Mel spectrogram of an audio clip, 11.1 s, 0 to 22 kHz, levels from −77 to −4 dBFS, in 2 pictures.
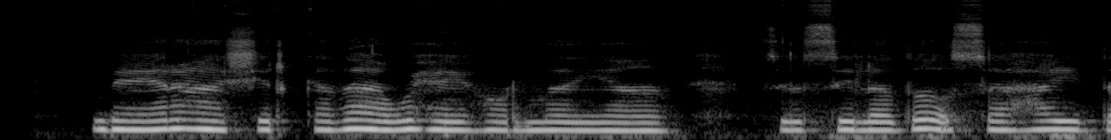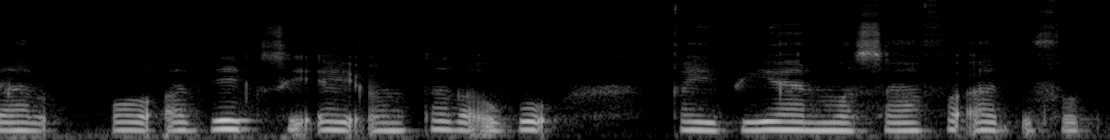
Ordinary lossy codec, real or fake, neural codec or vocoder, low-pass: none; real; none; none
